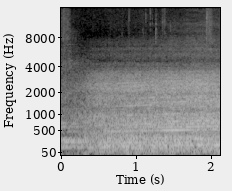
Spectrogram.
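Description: Race cars launch at the start of an endurance race at Dijon, a Porsche on pole leading the field, producing a loud, sustained blended engine roar that swells as the pack accelerates away.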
